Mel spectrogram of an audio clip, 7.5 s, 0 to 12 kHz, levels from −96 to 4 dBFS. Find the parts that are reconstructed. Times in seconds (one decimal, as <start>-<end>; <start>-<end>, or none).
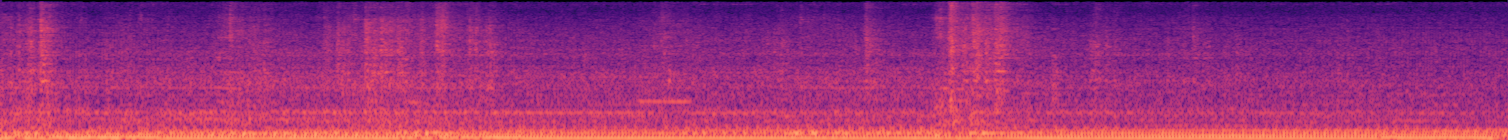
0.0-0.8; 2.0-2.6; 6.9-7.5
